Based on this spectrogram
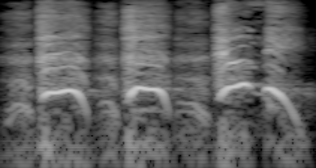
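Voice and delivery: desperate gasping shout for help; frantic screaming. Acted. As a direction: cry out wildly for help. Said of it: "and now screaming".

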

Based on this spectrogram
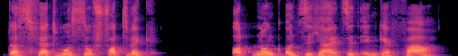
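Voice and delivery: loud, stern order; stern headmaster. Acted. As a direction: bark the order like a strict principal. Headmaster orders horse away. (Direktor befiehlt der Klasse laut und streng)

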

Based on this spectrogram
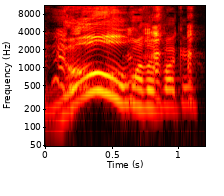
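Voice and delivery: high, loud drawn-out refusal with laughter; mock defiant horse. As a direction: blurt it out as a stubborn horse.

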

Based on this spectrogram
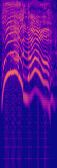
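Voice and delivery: high, loud whoop of overwhelmed feeling; real emotional cry. Real, not acted. Speaker overcome while recalling her conversion, crying out. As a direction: let the emotion burst out. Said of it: "I'm gonna try not to cry".

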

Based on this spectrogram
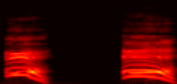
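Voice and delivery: high, loud imitated animal grunts; mating grunts.

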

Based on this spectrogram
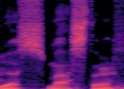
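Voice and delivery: low, slow servile reply; bow and drawl it. Retold or imitated. Echoing quote.

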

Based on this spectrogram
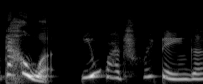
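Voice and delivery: hammed-up no, you are tripping; incredulous refusal. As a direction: play her as shocked and unwilling. Winona refuses, retold scene.

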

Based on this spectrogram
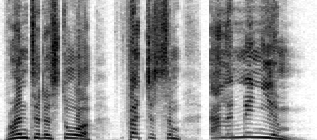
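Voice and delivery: high, put-on British command; mock British accent. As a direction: send someone off as a high-voiced pretend Brit. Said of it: "imagine me telling the wife".

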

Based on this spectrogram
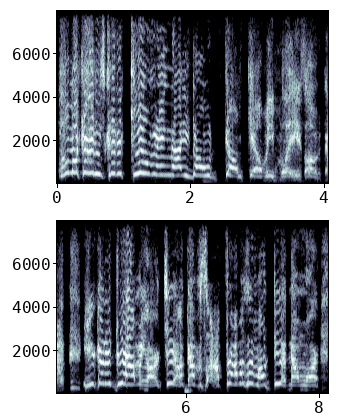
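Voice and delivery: very high mock wail; hammed-up begging for his life; terrified pleading. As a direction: imitate a panicked man shrieking for mercy. Panhandler fears he will be killed.

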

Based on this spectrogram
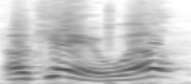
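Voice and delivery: laughing mock farewell. Telling friends his Dachau parting line, laughing. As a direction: blurt out the goodbye through laughter.

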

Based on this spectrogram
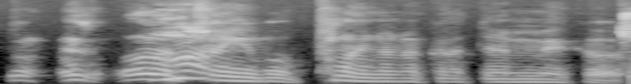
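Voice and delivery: low hushed parent warning; a stern parent, voice kept low; scolding parent. Retold or imitated. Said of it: "like how a parent be with the kid".

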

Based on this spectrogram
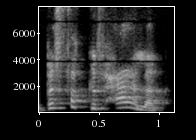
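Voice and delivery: ordinary delivery

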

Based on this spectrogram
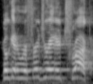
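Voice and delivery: hammed-up whoop to his father about the catch; mock excited scream. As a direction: yell it like you just struck it rich. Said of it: "What do you think he screamed?".

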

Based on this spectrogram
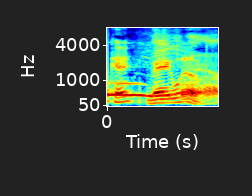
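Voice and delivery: mock calm. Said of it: "It's like".

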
